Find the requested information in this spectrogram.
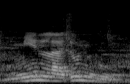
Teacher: Lanya terlihat, tetapi ketika dibaca langsung menyatu nunnya dengan la. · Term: idgham bila gunnah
